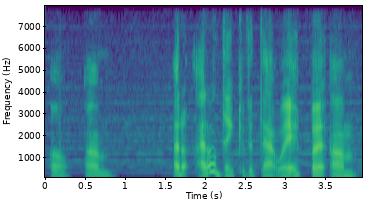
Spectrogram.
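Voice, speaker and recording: A man's voice: medium pitch, huge pitch swings, measured pace, faint music behind. A man playing a tabletop role-playing game, talking casually in a hesitant, stammering way as he improvises.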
